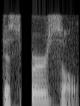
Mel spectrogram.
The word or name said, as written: dispersal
